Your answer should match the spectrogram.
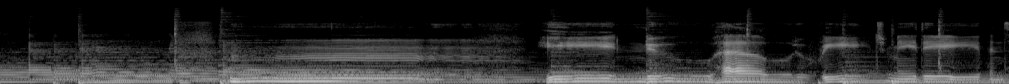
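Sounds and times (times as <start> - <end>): guitar accompaniment: 0.0 - 10.0
man singing country ballad: 2.2 - 10.0.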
